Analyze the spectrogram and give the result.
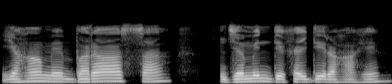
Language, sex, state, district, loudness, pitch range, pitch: Hindi, male, Arunachal Pradesh, Longding, -16 LUFS, 125-140 Hz, 130 Hz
